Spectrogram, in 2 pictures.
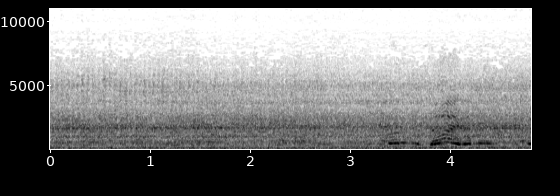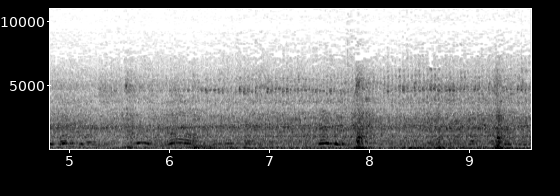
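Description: A tractor engine rumbles steadily close by.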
